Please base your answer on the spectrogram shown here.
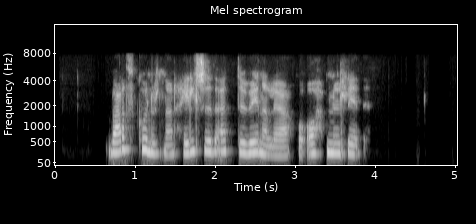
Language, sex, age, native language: Icelandic, female, 20-29, Icelandic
